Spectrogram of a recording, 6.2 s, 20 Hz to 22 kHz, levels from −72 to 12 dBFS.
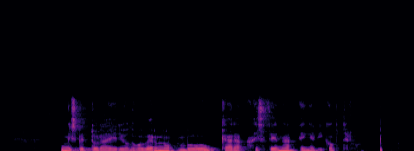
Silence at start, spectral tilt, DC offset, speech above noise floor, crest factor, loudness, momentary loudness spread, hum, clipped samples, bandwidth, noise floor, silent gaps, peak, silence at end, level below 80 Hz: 0.9 s; -6.5 dB/octave; under 0.1%; 42 dB; 18 dB; -30 LUFS; 13 LU; none; under 0.1%; 8.2 kHz; -71 dBFS; none; -14 dBFS; 0.5 s; -60 dBFS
